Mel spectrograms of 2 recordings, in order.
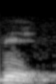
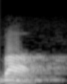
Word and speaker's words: با: ولی وقتی خواستیم تلفظ بکنیم نمیگیم جه، میگیم جیم. نمیگیم به، میگیم با. با اسم است برای همین این خطی دراز رو میرش نقطه است.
